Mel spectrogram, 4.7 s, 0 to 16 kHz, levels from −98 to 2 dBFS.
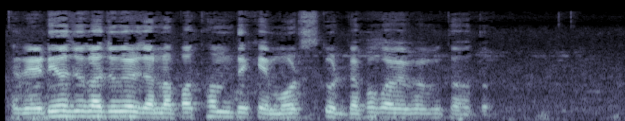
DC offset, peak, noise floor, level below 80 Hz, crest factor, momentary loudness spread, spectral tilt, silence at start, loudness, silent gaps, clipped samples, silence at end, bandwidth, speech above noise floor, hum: under 0.1%; -2 dBFS; -52 dBFS; -48 dBFS; 18 dB; 14 LU; -4.5 dB/octave; 0.1 s; -19 LUFS; none; under 0.1%; 1 s; 11.5 kHz; 33 dB; none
